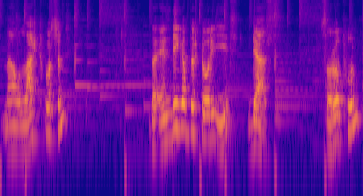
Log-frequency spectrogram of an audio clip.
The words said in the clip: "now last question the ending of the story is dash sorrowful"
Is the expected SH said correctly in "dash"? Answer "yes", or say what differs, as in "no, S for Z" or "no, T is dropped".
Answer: no, S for SH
